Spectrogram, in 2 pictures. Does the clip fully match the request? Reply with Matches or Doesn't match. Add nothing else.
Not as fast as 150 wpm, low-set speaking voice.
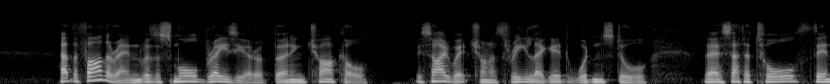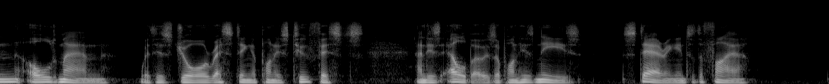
Doesn't match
